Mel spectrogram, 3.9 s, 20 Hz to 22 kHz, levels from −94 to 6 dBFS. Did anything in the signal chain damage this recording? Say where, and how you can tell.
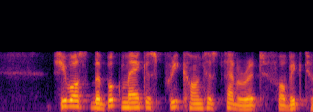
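No, nothing damaged this audio.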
